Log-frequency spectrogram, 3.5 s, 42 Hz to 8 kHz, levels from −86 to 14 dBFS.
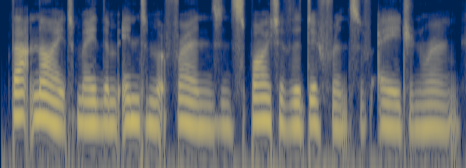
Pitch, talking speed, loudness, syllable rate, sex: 165 Hz, 255 wpm, -17 LUFS, 7.0 syllables/s, female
